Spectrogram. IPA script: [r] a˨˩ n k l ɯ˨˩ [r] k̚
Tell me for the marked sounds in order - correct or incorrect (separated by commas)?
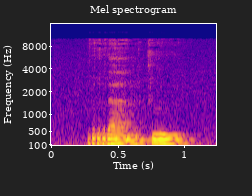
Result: correct, incorrect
